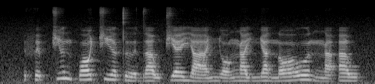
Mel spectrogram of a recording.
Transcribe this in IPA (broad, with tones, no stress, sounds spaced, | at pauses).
f e˧˩ p̚ t͡ɕ ɯː˥˨ n p ɔː˧˥ t͡ɕ i˧ ə̯ t̪ ɯː˩ d a˧˩ w t͡ɕ ɛː˧ j aː˩˧ ɲ ɔː˩˧ ŋ a˧ j ɲ a˥˨ n ɔː˧˥ ʋ o˥˨ n ŋ a˩˧ ʔ a˧ w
